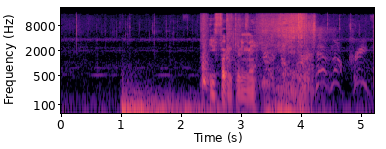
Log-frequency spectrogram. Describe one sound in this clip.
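Game sound effects rumble and crackle.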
